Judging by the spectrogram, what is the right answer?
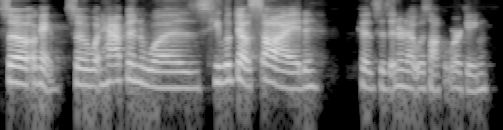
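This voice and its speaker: A woman's voice: mid-range voice, moderate pace, fairly bright tone. A woman from Texas hosting a casual podcast chat, chatty and giggly with many fillers. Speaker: podcast host.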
